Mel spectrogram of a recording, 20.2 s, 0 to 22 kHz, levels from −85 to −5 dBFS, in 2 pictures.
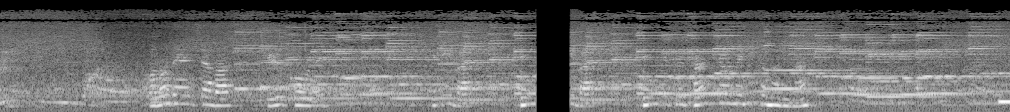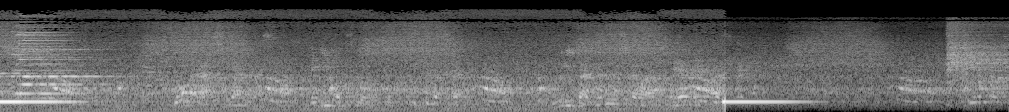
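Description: Two problems show up in the audio. At 5.37 s there's a stream reconnect: about 0.34 s of silence, then playback picks up 0.89 s earlier than where it dropped, so a stretch repeats before things settle by 6.59 s. At 17.36 s the sound goes duller and a bit quieter through to the end, with nothing above 11.4 kHz and a new, faint noise floor, most likely because the input switched to a poorer device.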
